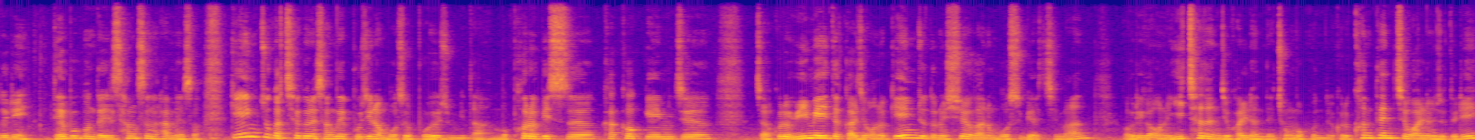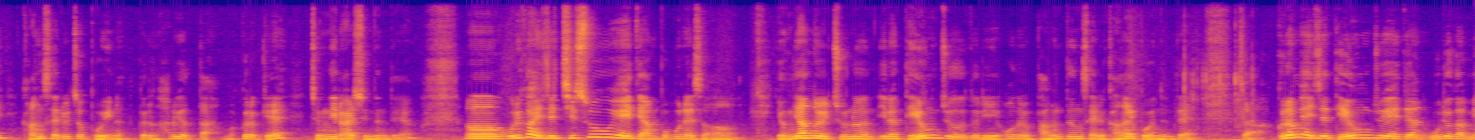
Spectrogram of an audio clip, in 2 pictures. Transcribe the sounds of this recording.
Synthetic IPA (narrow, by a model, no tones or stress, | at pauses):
dɯɾi | te̞bubundɯd͡ʑesʰaŋsʰɯŋɯɭhamjʌnsʰʌk͈e̞imd͡ʑuɡat͡ɕʰwe̞ɡɯnesʰaŋdaŋipud͡ʑiɾɦanmosʰɯbɯɭpojʌd͡ʑumɲidamwʌpʰʌɾʌbis͈ɯkʰakʰʌk͈̚e̞imd͡ʑɯ | t͡ɕakɯɾeoɥime̞idɯk͈ad͡ʑionɯɭk͈e̞imd͡ʑudɯɾɯnɕʰijʌɡanɯnmosʰɯbijʌt̚t͡ɕ͈iman | uɾiɡaonɯɭit͡ɕʰad͡ʑand͡ʑikwaʎːʌndwe̞nt͡ɕoŋmok͈̚undɯɭkɯɾiɡokʰʌntʰe̞nt͡ɕʰɯkwaʎːʌnd͡ʑudɯɾikaŋsʰeɾɯɭt͡ɕompoinɯnkɯɾʌnaɾujʌt̚t͈amak͈ɯɾʌkʰe̞ | t͡ɕɯŋɲiɾɯɭhaɭs͈uinːɯnde̞jo | ʌuɾiɡaid͡ʑe̞t͡ɕisʰue̞de̞ɦanp̬ubune̞s̬ʰʌ | jʌŋɲaŋɯɭt͡ɕunɯniɾʌnte̞ɯŋd͡ʑudɯɾionɯɭpaŋdɯŋsʰeɾɯɭkaŋɦepojʌnːɯnde̞t͡ɕakɯɾʌmjʌnid͡ʑe̞te̞ɯŋd͡ʑue̞de̞ɦanuɾjoɡam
